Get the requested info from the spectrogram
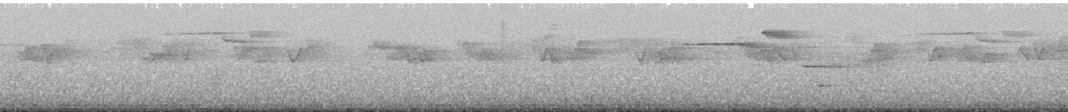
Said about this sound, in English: The dee-dee-dee-doo-dee, that's the black-throated green warbler.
